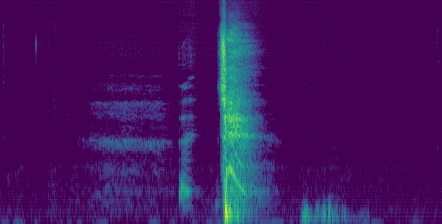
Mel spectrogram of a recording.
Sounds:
Sneeze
